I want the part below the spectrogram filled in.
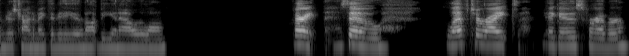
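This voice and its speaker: Bright and sharp in tone, the voice moves at a fairly slow pace with fairly even intonation, big swings in loudness and long, frequent pauses, sounding dry and close with no echo over a quiet background. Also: woman, medium pitch for a woman. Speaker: math teacher. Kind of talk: lecture. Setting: recorded video lesson.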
